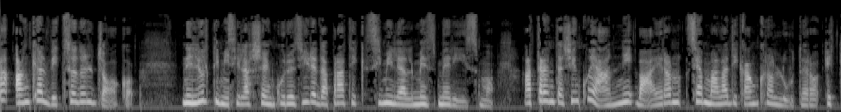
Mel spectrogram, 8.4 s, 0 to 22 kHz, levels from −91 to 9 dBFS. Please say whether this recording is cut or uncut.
cut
